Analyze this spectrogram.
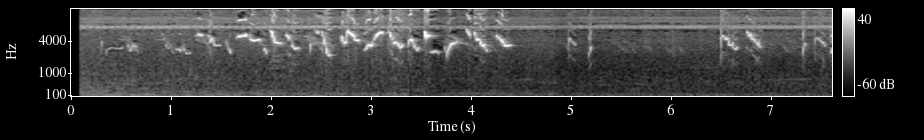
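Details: Lemon-bellied white-eye from Lombok, a champion singer in the 'ciak joss' style, used as a lure to stir lazy kept birds into song: a fast burst of high, sharp, twisting chirps for about three seconds, then scattered short notes over a steady thin electronic whine.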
